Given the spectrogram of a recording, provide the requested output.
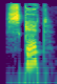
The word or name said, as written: skatter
